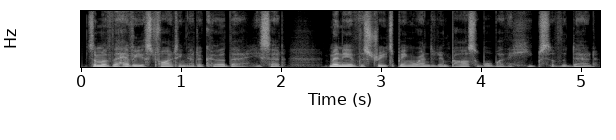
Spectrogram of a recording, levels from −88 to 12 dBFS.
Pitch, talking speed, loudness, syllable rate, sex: 85 Hz, 265 wpm, -21 LUFS, 7.5 syllables/s, male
